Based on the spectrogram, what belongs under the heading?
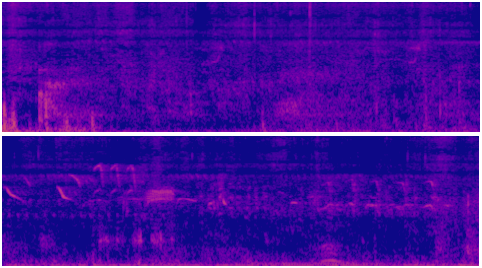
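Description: Faint bird chirps, short notes that dip in pitch, a few around the middle and again near the end. A brief soft rustle of cut grass just after the start.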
